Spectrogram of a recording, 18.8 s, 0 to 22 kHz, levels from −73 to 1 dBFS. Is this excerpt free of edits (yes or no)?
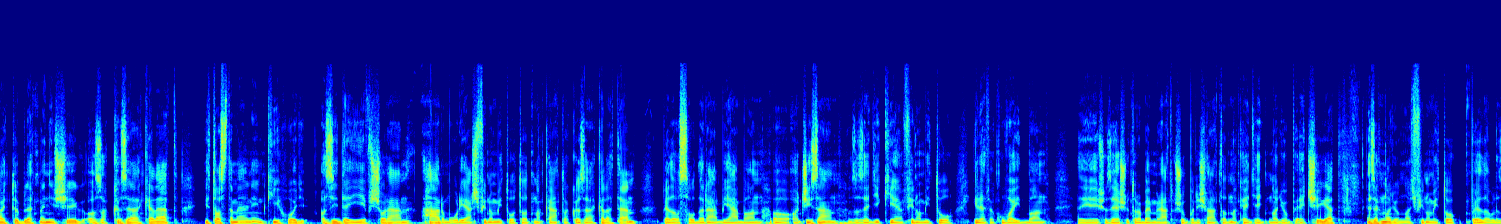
yes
